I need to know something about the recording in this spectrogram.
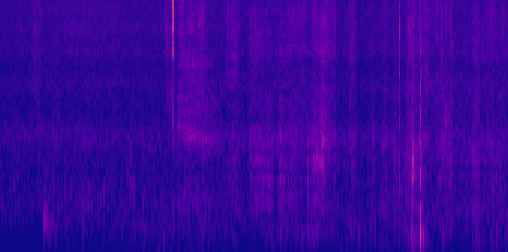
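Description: Footsteps thud on a wooden floor close by.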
